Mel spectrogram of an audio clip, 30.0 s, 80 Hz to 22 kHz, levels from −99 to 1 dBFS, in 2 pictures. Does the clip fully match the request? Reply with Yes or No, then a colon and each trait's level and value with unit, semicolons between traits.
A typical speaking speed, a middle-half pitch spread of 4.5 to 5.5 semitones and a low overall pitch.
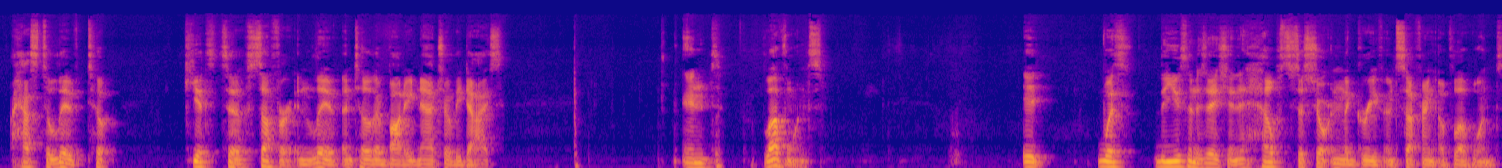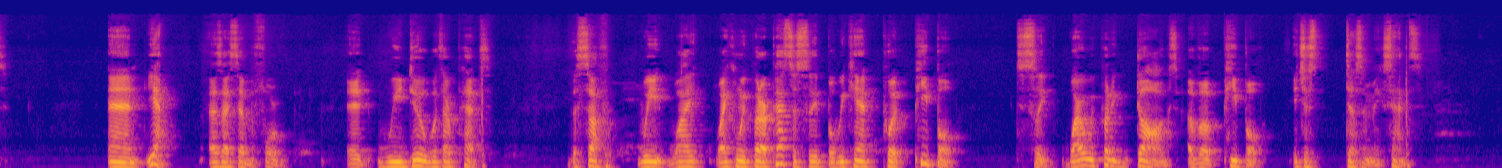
Yes: average, 150 wpm; average, 5.2 semitones; low, 115 Hz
